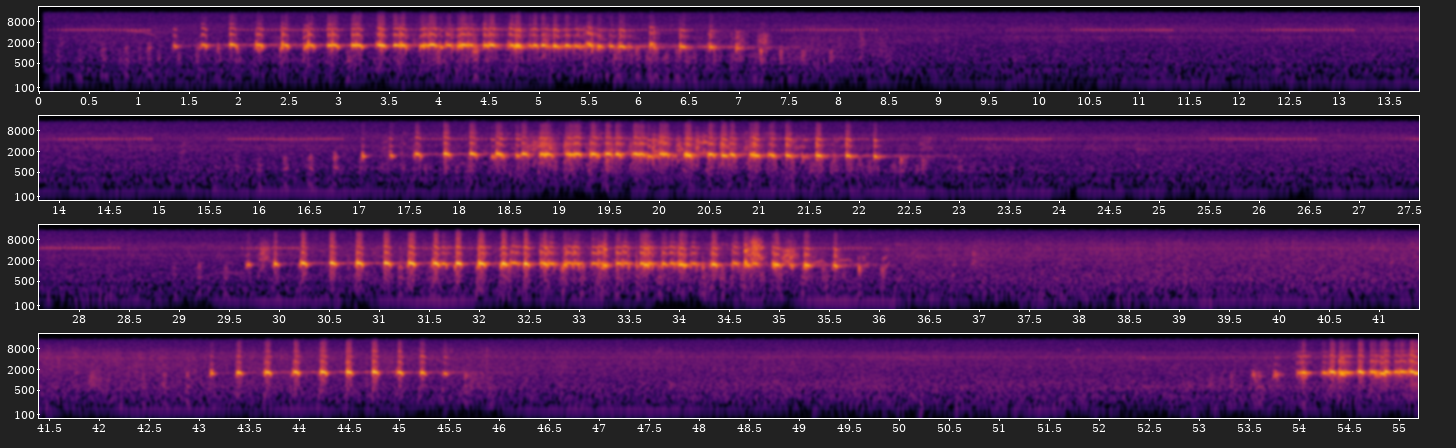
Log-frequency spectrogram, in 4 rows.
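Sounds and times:
Plumbeous ibis calling: 0.1s - 9.1s, 14.0s - 23.8s, 27.6s - 37.1s, 41.9s - 46.5s, 52.3s - 55.1s.

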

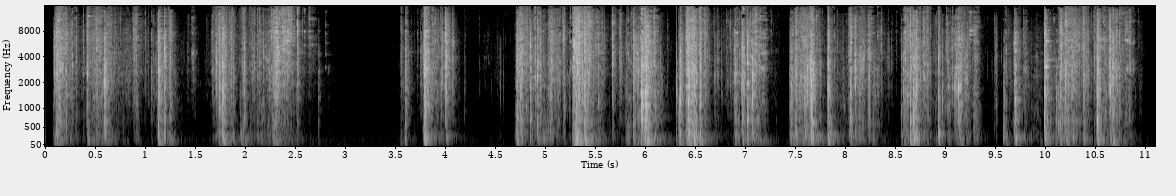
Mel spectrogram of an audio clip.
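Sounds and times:
footsteps on glass: 0.1s - 2.8s, 3.6s - 11.0s.

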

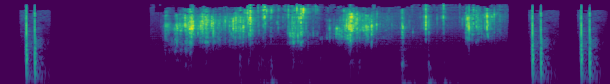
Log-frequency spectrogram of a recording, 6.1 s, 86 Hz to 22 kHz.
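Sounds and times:
toothpaste: 1.6s - 5.1s.

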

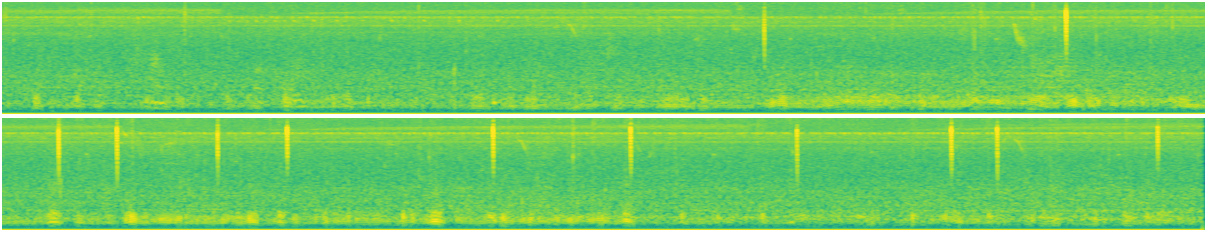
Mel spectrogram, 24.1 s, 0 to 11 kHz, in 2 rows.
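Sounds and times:
steady high insect drone: 0.0s - 24.0s
horned sungem giving sharp high ticking calls: 9.6s - 11.1s, 12.5s - 15.1s, 16.3s - 18.6s, 19.9s - 20.2s.

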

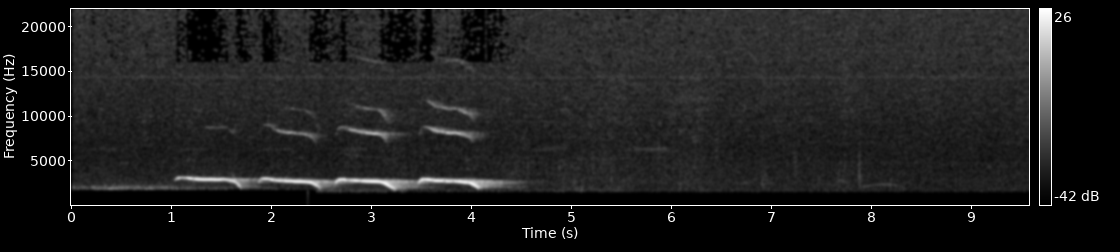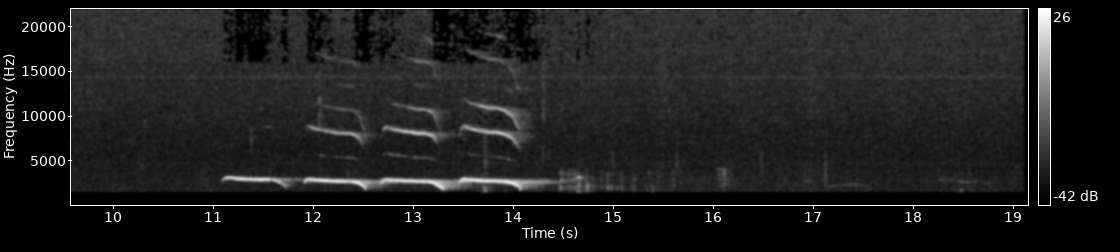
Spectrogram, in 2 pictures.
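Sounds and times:
Babax lanceolatus calling: 0.2s - 4.6s, 11.1s - 16.2s.

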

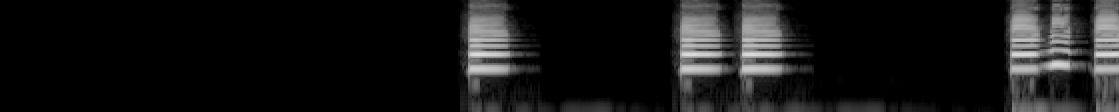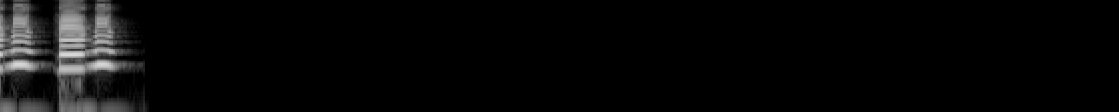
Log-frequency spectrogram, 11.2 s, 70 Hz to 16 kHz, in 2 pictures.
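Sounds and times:
pumped bicycle horn: 2.3s - 2.7s, 3.4s - 4.0s, 5.0s - 6.3s.

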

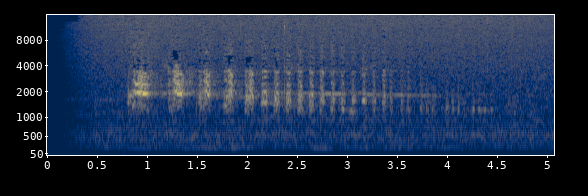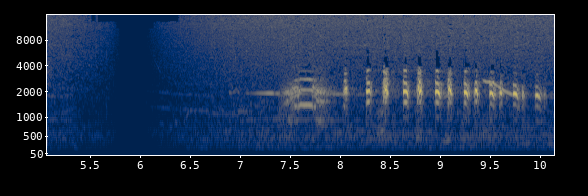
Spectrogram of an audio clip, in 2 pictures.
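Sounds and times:
Erckel's spurfowl calling: 0.8s - 4.6s, 7.1s - 10.1s.

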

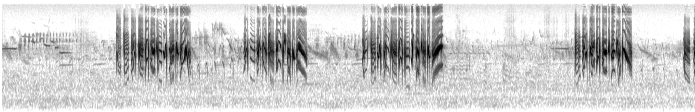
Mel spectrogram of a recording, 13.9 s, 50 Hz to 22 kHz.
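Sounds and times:
Bell's vireo buzzy chattering song bursts: 2.3s - 6.2s, 7.2s - 8.9s, 11.3s - 12.7s, 13.6s - 13.8s.

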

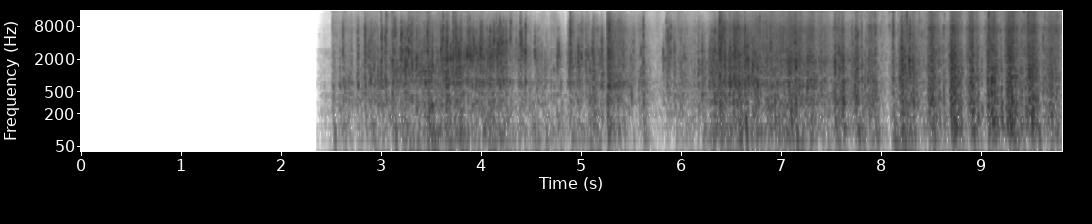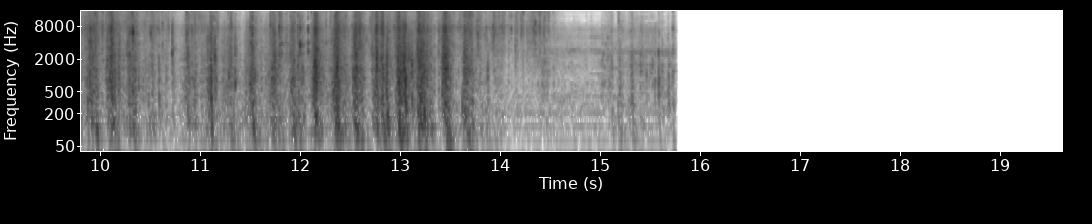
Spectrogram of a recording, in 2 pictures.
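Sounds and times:
pack of chips rustling: 2.6s - 15.8s.

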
